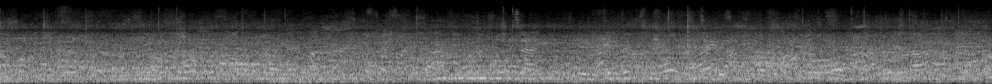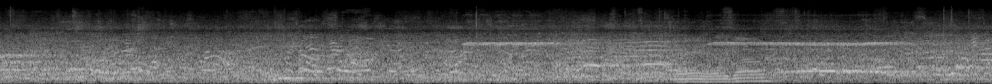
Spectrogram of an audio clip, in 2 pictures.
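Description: A large crowd chatters and cheers loudly in a big echoing hall.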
